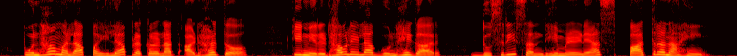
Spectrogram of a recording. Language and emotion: Marathi, neutral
